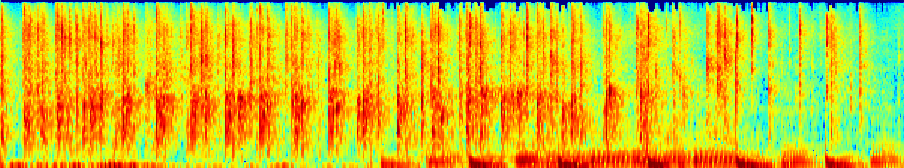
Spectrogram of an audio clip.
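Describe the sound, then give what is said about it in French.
A group of children from the Guiraudières school in Chauvigny clapping and applauding themselves steadily for about six seconds after an interview on self-confidence, lively, while a short rising musical jingle enters midway and plays over the applause. “Et ben vous pouvez vous applaudir.”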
